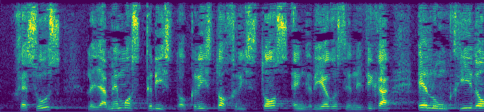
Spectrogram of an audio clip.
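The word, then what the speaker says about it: Χριστός: cristos Quiero recordar que los griegos de la de la Coin de la de los tiempos de Cristo pronuncian la eta como yota por tanto esta palabra se dice cristos igual que esta esta escribe con i cristos Y eso con eta pero la eta se lee I cristos lo que pasa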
